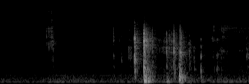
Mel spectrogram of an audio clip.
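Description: Scissors trim a small piece of material on an accordion coin pouch, giving a few quiet, close snips and rustles in quick succession.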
